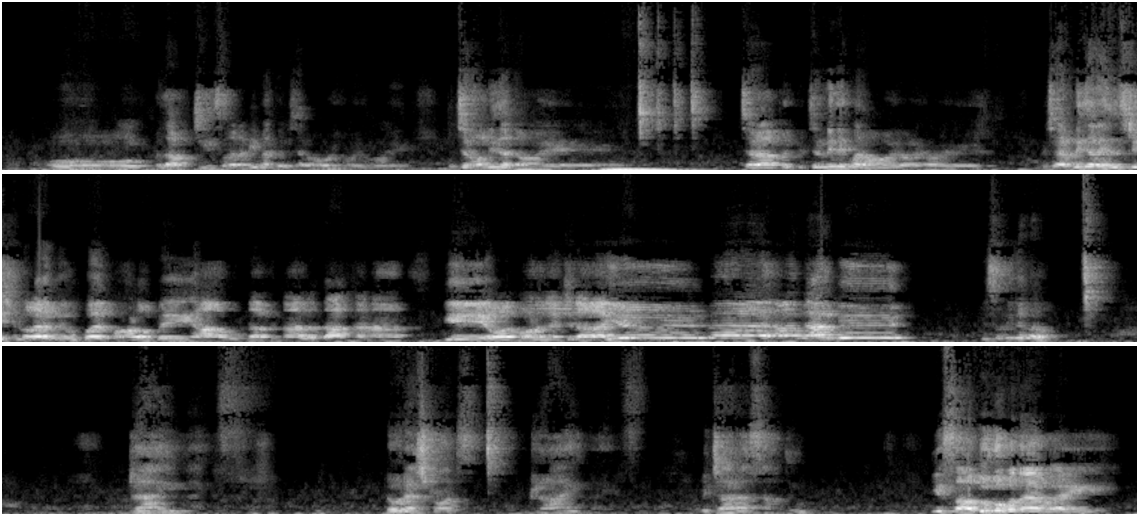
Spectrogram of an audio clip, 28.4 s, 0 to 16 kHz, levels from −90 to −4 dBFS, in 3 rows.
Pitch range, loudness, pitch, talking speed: 95-160 Hz, -22 LUFS, 135 Hz, 30 wpm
